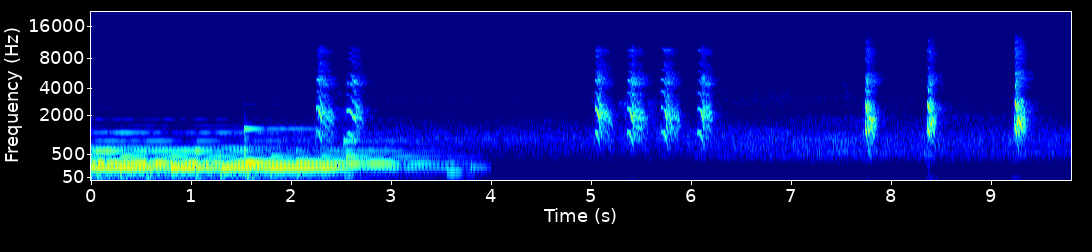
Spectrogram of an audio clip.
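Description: Western Jackdaw giving short, sharp, metallic 'tchak' calls: a quick pair, then a run of four, then three spaced notes. Music plays at the start, then fades.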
